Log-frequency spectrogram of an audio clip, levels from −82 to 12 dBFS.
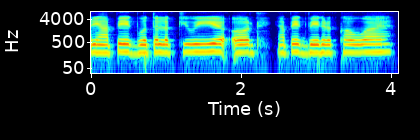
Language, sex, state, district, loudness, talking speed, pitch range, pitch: Hindi, female, Uttar Pradesh, Lalitpur, -15 LUFS, 220 wpm, 205-215 Hz, 210 Hz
